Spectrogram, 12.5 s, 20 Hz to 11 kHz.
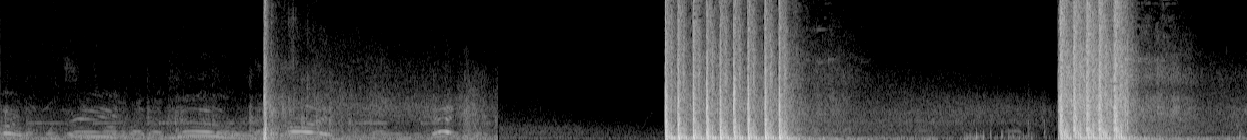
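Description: M2 .50-caliber heavy machine gun firing two short bursts about four seconds apart in the second half, the first a little over a second long and the second shorter, each a rapid string of evenly spaced shots. Earlier, under voices, a single rifle shot cracks once.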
